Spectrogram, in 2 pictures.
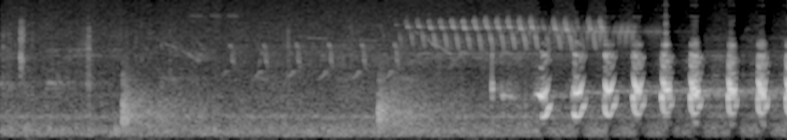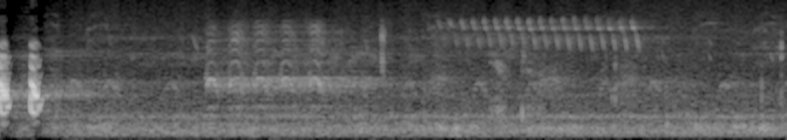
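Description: Turkey calling: a run of about eleven loud, evenly spaced notes, about four a second, lasting some three seconds near the middle. Faint, high songbird trills come before and after it.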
